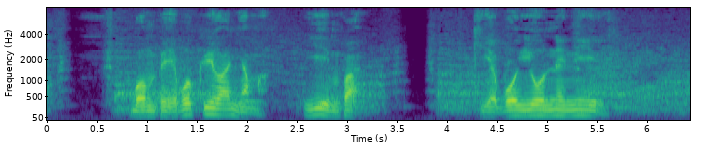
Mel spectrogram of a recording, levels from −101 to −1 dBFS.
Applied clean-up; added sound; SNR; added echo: none; Fire; 15 dB; none.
